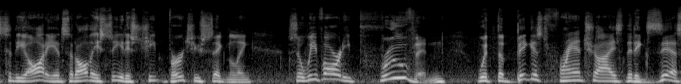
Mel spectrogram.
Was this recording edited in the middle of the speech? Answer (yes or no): no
